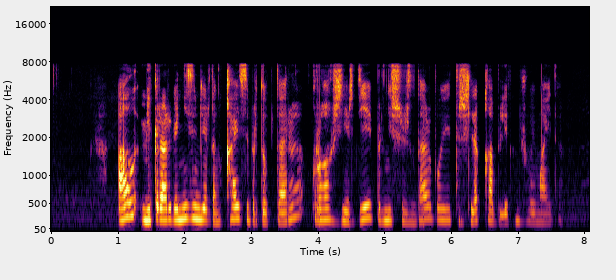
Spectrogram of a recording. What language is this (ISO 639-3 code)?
kaz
